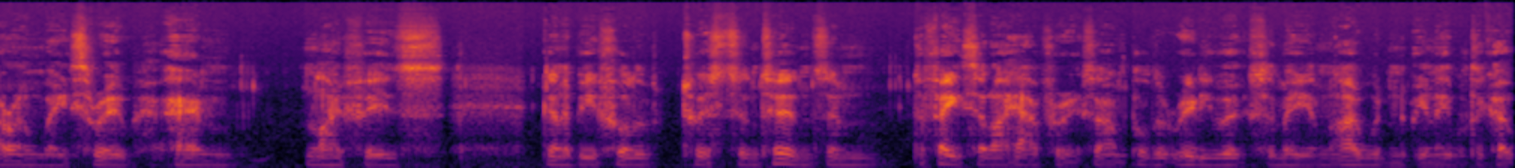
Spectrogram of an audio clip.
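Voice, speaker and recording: Noticeable background noise behind a man speaking at a moderate pace. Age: 60s. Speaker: business mentor and author. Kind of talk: unscripted talk to camera. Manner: halting, with many repetitions.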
